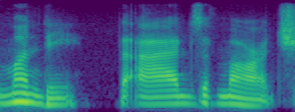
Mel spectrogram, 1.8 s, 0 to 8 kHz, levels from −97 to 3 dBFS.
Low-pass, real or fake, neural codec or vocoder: 7.2 kHz; real; none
